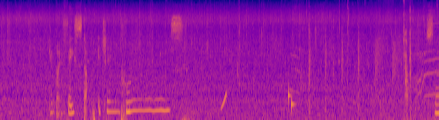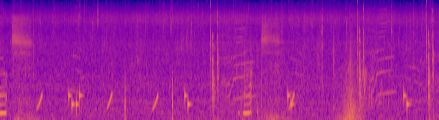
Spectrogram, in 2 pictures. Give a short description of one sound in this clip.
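Short electronic blips and clicks sound from a game menu.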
